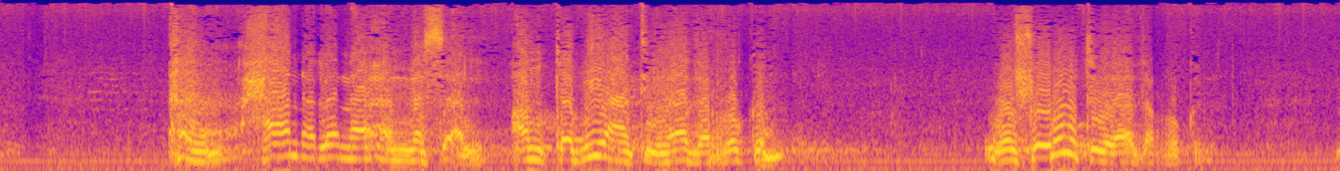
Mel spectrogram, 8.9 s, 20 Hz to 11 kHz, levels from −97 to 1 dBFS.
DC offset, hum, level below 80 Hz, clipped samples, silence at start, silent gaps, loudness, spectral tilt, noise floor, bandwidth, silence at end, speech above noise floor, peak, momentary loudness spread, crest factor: under 0.1%; none; -36 dBFS; under 0.1%; 0 s; none; -10 LUFS; -4.5 dB/octave; -30 dBFS; 11 kHz; 0 s; 20 dB; -2 dBFS; 22 LU; 10 dB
